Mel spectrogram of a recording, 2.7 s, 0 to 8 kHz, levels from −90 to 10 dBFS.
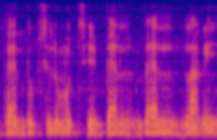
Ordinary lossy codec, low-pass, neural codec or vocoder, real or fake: none; 7.2 kHz; vocoder, 22.05 kHz, 80 mel bands, HiFi-GAN; fake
